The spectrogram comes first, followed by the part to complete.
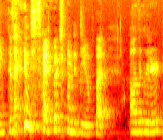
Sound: chuckles

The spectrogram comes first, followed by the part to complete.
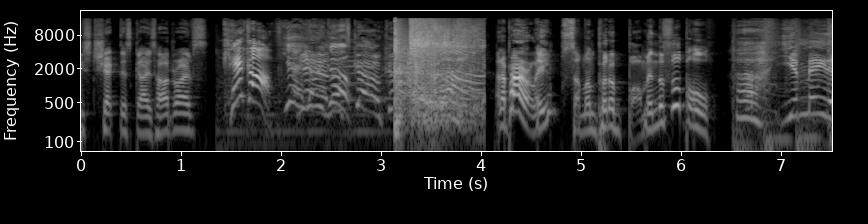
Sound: Kickoff! *Explodes

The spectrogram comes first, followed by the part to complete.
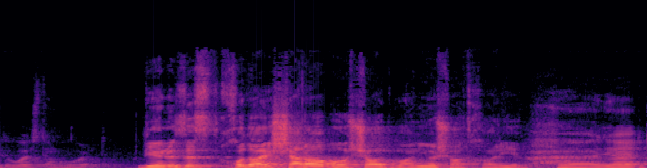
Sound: speaking in farsi

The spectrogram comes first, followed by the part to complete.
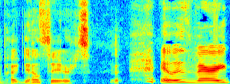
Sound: chuckling

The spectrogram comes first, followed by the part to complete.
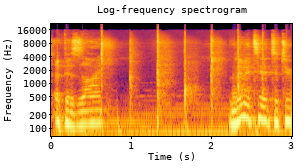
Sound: clapping

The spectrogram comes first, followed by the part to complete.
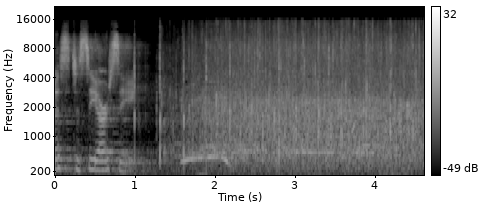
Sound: crowd applauding

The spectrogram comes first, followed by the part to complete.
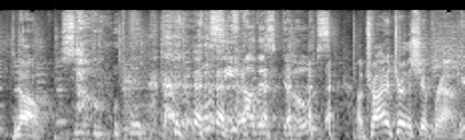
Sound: laughing

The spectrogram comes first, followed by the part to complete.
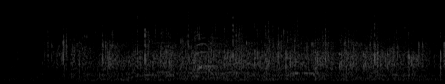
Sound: audience applauding

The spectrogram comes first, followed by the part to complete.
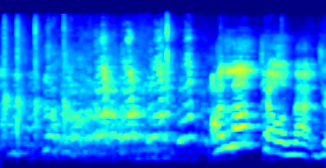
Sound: audience laughs

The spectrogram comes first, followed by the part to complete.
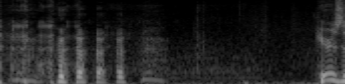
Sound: both laugh

